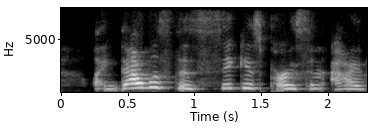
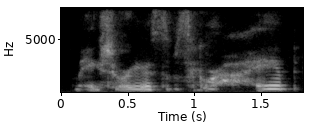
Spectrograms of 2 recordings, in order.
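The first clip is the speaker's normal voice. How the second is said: whispering; 4 semitones lower, 12 dB quieter, slower than usual. Real, not acted. Outro call to subscribe.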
